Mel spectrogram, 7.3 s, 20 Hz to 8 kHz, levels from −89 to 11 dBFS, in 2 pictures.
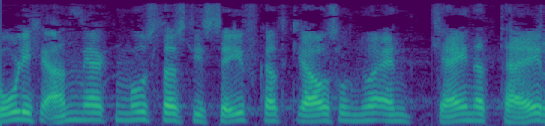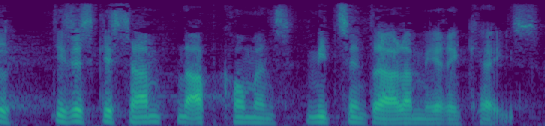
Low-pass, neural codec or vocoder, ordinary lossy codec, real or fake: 7.2 kHz; none; none; real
